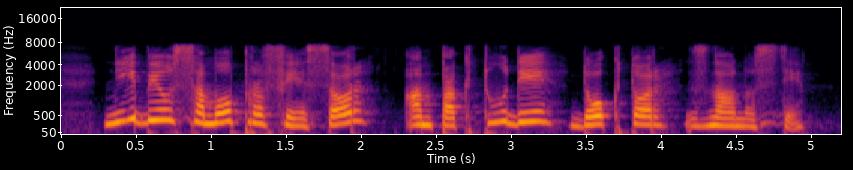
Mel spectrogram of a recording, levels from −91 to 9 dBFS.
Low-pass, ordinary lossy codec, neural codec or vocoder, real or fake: 7.2 kHz; none; none; real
